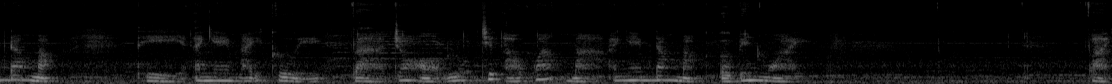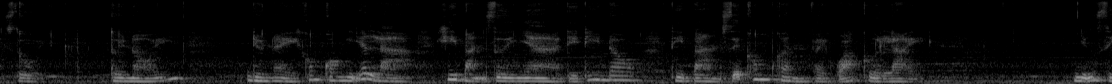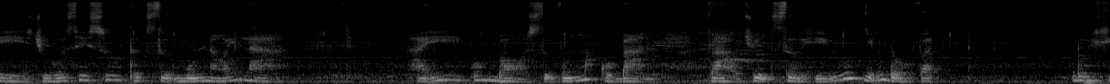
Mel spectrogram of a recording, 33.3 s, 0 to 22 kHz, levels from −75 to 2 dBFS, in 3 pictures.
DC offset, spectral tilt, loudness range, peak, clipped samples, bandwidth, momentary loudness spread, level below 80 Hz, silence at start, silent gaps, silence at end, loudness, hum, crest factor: under 0.1%; -6 dB/octave; 6 LU; -22 dBFS; under 0.1%; over 20 kHz; 17 LU; -62 dBFS; 0 s; none; 0 s; -40 LUFS; none; 18 dB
